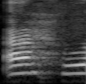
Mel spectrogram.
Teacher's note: മദ് വാജിബ് മുത്തസിൽ. അഹ്വ ഹഇൻ്റെ മഖ്റജ് വസത്തുൽ ഹൽക്കാണ്, അതിൻ്റെ സൗണ്ടിനെ വ്യക്തമാക്കി കൊടുക്കുക. അവസാനത്തിൽ വാവിൽ നിർത്തുമ്പോൾ 2 കൗണ്ട് നീട്ടി നിർത്തി കൊടുക്കുക.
